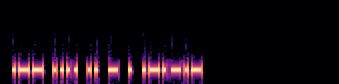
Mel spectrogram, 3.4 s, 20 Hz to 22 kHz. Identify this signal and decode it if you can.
Morse code, heard as a keyed tone, about 36 wpm, 700 Hz. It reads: WHITE.
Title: Sentences from Top 1000 Words - Review Part 2 - 35wpm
